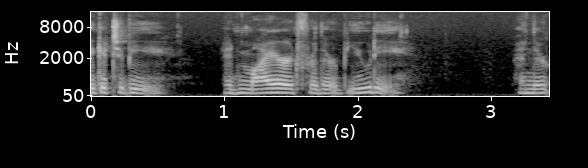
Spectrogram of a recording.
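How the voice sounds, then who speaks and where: Fairly low in pitch with a dark, mellow tone, a woman speaks at a moderate pace in a very clean recording with a silent background. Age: 40s. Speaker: yoga teacher and Zen practitioner. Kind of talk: dharma talk.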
